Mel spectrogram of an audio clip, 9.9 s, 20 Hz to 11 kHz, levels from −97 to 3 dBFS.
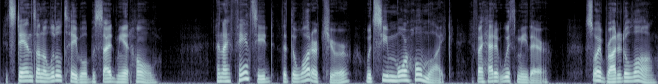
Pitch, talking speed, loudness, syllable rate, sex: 135 Hz, 205 wpm, -19 LUFS, 5.3 syllables/s, male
